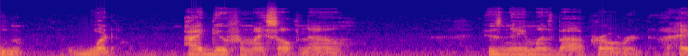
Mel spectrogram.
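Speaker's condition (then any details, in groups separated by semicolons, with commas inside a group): Ataxia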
